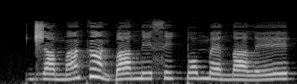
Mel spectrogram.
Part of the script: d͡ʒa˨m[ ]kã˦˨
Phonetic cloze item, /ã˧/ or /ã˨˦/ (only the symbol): ã˨˦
